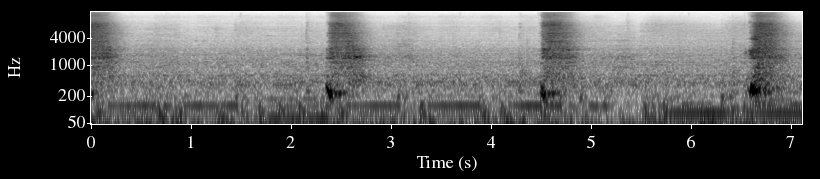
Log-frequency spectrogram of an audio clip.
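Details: Heavy breathing by a lifter after a hard deadlift training session; heavy breathing after exertion.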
